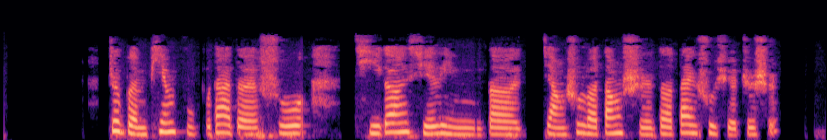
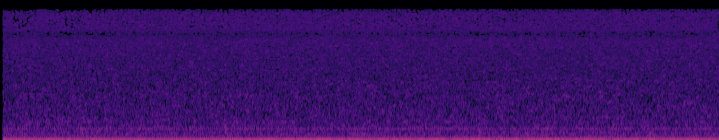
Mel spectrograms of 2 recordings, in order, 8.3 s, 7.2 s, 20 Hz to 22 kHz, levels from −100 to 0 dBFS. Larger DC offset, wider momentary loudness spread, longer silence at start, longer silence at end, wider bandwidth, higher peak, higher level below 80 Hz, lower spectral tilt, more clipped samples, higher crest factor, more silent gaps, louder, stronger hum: neither; first, 7 LU vs 1 LU; first, 1.1 s vs 0 s; first, 0.5 s vs 0 s; second, 8 kHz vs 16.5 kHz; first, -2 dBFS vs -42 dBFS; second, -62 dBFS vs -56 dBFS; first, -5.5 dB/octave vs -2.5 dB/octave; neither; first, 18 dB vs 12 dB; first, 3.41-3.54 s, 5.27-5.43 s vs none; first, -18 LUFS vs -55 LUFS; neither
